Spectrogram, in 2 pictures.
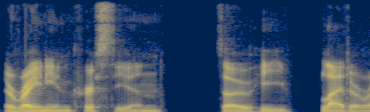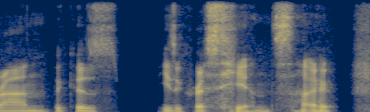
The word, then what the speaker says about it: Iran: Is that Yeah, that is Iran. I'm going to pronounce it properly. I'm not going to say Iran. It's Iran.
